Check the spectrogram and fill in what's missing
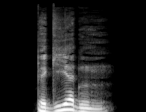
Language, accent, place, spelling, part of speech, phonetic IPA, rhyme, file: German, Germany, Berlin, Begierden, noun, [bəˈɡiːɐ̯dn̩], -iːɐ̯dn̩, De-Begierden.ogg
- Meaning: plural of Begierde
